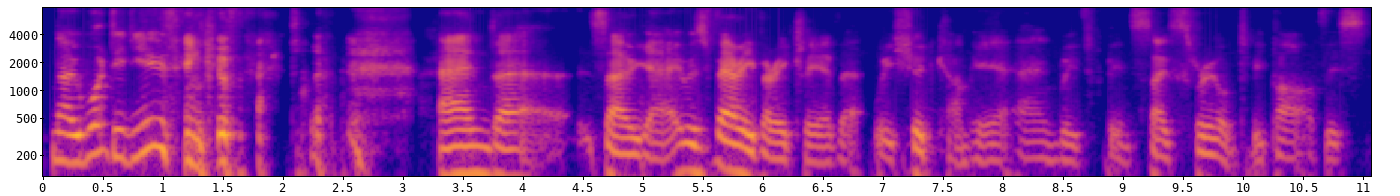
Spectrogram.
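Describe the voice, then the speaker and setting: Older man, low husky voice. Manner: reflective, chuckles while telling anecdotes. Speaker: interview guest. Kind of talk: conversational storytelling.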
